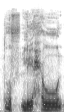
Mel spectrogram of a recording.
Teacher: تا کو باریک، حو و مدہ ہے، وقف کی صورت میں مد کر سکتے ہیں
